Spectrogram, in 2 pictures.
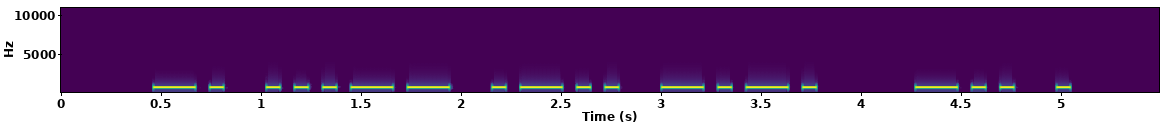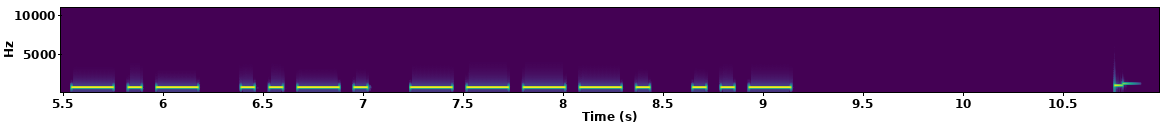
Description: Morse code, heard as a keyed tone, about 17 wpm, 700 Hz. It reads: N3LC DE KF9U
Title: USA Callsign DE Callsign - 4 Characters - 17wpm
